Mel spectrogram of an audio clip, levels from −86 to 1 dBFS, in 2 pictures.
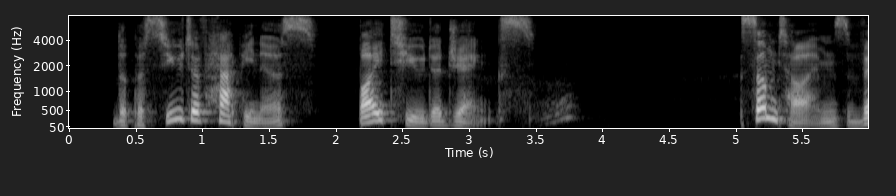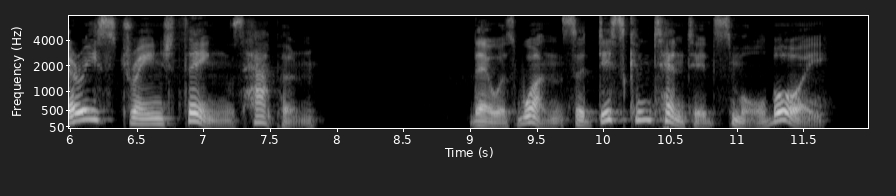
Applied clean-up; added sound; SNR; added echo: neural mask model Resemble Enhance denoiser.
